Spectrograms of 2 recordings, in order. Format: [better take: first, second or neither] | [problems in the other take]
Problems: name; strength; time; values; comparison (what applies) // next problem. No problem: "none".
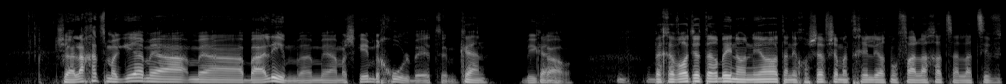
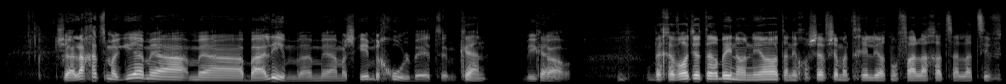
first | thin; somewhat; fading below 300 Hz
